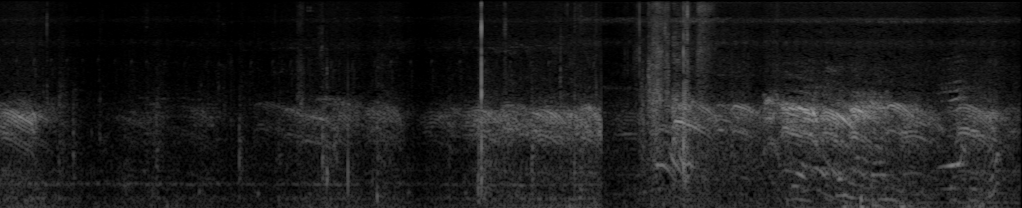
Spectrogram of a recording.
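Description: Many birds calling at once, a dense chatter of short overlapping calls, with a brief louder burst a little past halfway.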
